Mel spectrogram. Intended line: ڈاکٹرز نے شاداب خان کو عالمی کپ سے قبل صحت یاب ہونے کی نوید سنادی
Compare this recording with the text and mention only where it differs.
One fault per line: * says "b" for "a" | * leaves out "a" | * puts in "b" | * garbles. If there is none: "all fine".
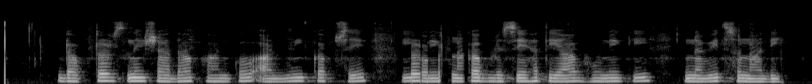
* garbles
